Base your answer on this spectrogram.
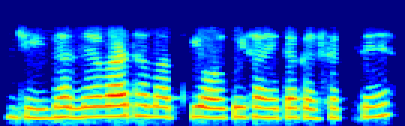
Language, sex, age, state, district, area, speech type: Hindi, female, 30-45, Madhya Pradesh, Jabalpur, urban, conversation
